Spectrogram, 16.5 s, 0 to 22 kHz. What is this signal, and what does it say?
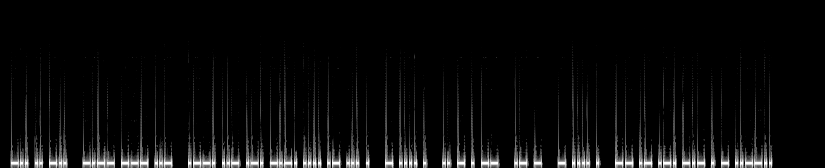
Morse code, heard as a keyed tone, about 25 wpm, 700 Hz. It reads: DID YOU PURCHASE THE ITEM AT THE MARKET?
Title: Sentences from Top 1000 Words - Review Part 6 - 25wpm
